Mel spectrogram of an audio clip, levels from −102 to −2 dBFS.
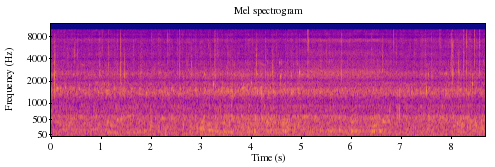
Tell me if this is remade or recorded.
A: remade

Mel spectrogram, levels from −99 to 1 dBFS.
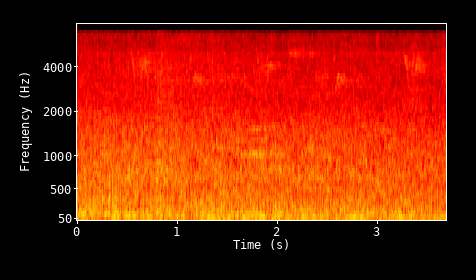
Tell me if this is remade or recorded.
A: remade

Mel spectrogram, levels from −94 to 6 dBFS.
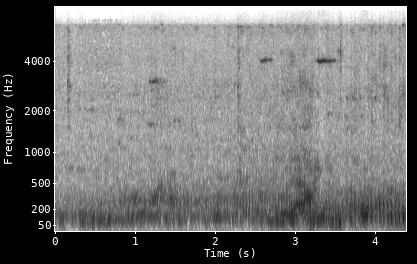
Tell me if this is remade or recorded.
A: recorded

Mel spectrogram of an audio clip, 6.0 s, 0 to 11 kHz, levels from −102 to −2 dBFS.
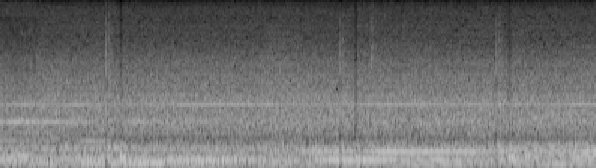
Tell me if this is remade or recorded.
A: recorded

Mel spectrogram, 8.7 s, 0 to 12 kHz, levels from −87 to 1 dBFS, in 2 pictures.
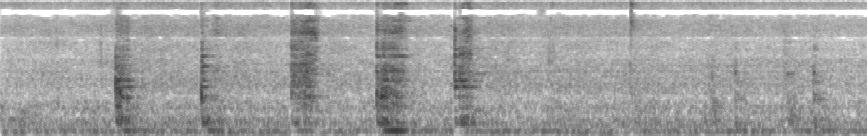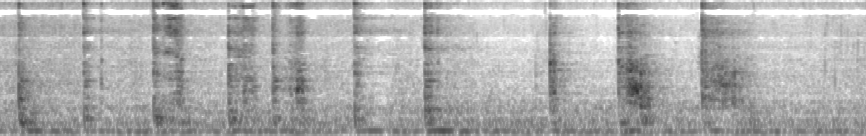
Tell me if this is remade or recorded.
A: recorded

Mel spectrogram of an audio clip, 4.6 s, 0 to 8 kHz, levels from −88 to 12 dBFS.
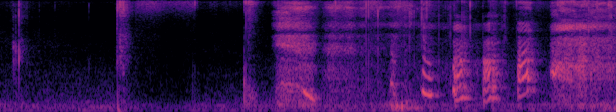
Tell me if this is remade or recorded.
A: recorded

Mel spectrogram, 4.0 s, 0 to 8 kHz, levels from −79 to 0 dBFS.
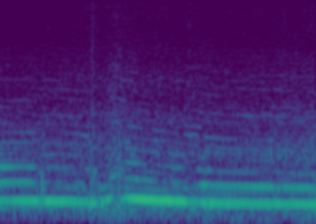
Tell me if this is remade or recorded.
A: recorded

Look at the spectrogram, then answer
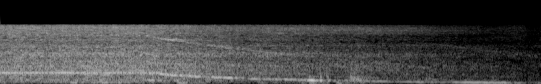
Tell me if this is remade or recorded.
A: remade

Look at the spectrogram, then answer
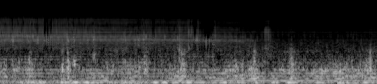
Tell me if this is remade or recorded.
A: remade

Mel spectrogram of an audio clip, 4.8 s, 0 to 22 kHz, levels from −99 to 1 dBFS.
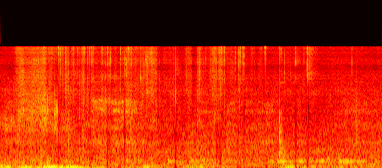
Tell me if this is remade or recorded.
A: remade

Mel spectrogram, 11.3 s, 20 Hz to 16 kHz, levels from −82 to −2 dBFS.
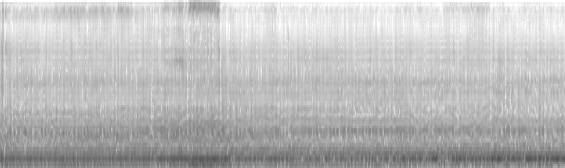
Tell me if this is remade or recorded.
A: remade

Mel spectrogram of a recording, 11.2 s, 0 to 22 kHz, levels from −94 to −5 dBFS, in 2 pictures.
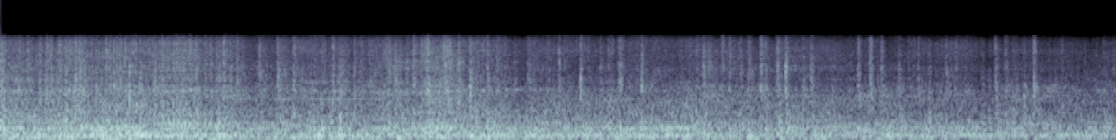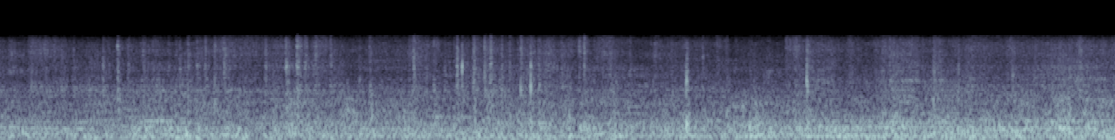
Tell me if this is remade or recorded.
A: remade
